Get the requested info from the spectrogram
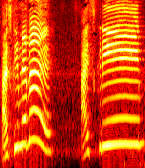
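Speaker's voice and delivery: slow, drawn-out hawker's cry; ice cream seller call. Pretend. Mother playing seller, slow drawn-out vendor call. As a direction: stretch each word like a street vendor calling.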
